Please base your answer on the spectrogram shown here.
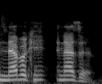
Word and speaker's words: Nebuchadnezzar: oh the answer is link it was a Nebuchadnezzar yeah that's how you say it there it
